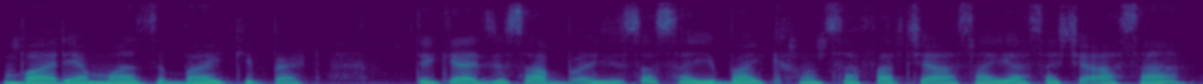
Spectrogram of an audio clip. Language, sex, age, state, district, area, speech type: Kashmiri, female, 18-30, Jammu and Kashmir, Baramulla, rural, spontaneous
